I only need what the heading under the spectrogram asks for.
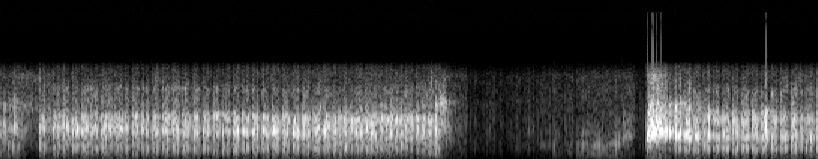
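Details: French bulldog, described as disturbed, giving a continuous rough low growl for nearly four seconds, a brief quiet gap with faint sounds, then a sudden louder growl resuming.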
